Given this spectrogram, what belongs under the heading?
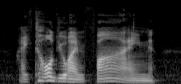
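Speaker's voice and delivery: ordinary delivery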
